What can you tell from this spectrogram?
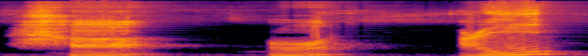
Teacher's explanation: ये वस्फ़ हल्क यानी हल्क का दरमियान वाला हिस्सा, गले के दरमियान से ये दोनों हरूफ हा और आइन अदा होते हैं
